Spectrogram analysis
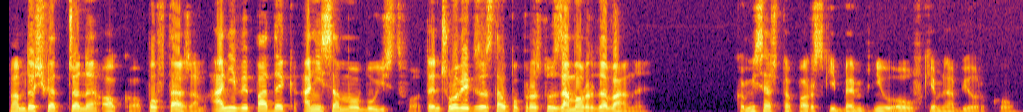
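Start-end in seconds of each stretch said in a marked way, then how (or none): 0.1-6.5 higher, louder, stressing ani twice; insistent doctor. A narrator's reading. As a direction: hammer home the verdict.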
